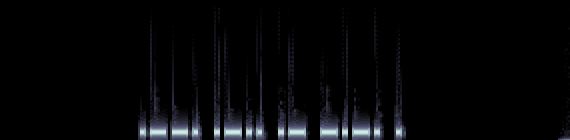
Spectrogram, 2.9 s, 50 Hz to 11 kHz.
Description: Morse code, heard as a keyed tone, about 45 wpm, 700 Hz. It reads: PLACE
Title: Sets of 4 Words - New Word Drill - 45wpm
